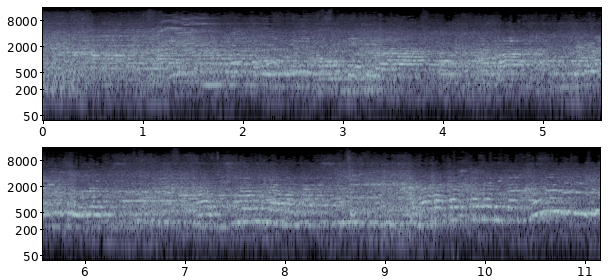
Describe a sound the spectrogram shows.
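A large crowd of people chatters and calls out outdoors.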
